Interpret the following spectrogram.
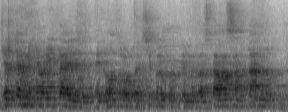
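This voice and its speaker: A man's voice: a little high, fairly even intonation, quick pace, gravelly, a crowd in the background. A man preaching a sermon to a congregation, often putting rhetorical questions to them. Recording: echoey hall, mic far off.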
